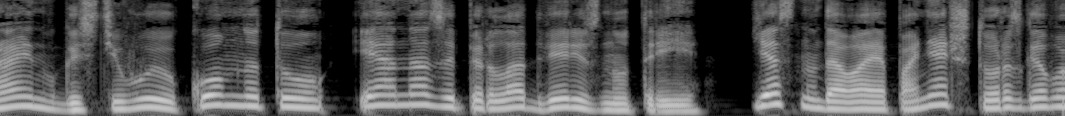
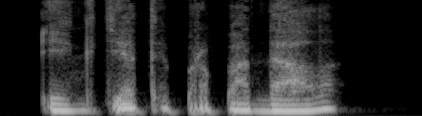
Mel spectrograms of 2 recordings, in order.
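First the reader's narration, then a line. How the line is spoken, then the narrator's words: Whispered question. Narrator (Russian): шепотом спросил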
